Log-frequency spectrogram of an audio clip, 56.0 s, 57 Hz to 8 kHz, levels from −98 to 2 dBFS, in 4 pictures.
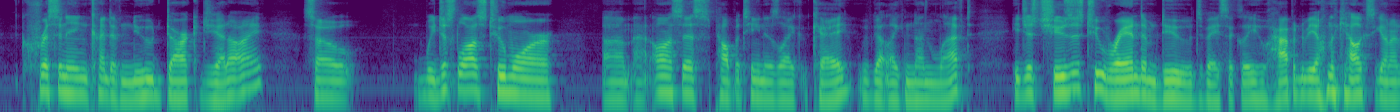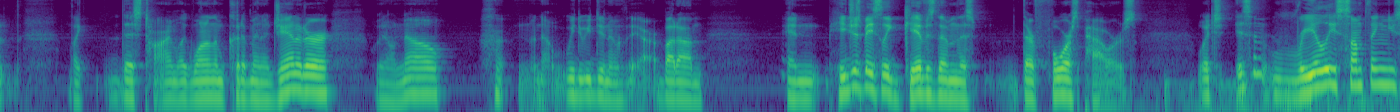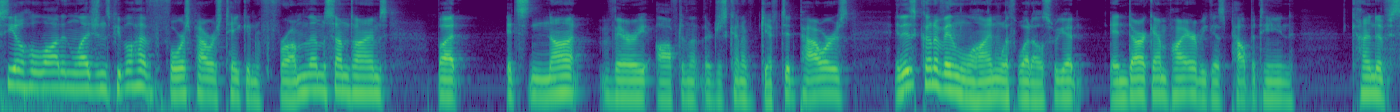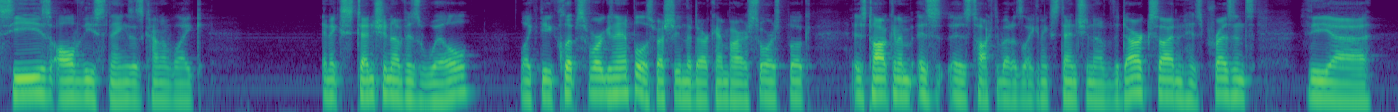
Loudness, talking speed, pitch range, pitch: -27 LUFS, 180 wpm, 110-130 Hz, 120 Hz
